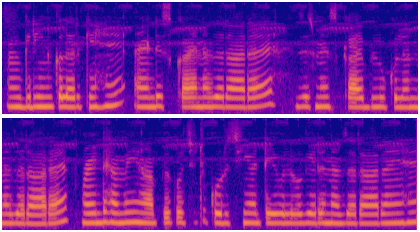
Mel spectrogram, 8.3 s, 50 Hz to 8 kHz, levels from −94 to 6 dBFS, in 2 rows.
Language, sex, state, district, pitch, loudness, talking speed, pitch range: Hindi, female, Goa, North and South Goa, 250 Hz, -28 LUFS, 210 wpm, 240-255 Hz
